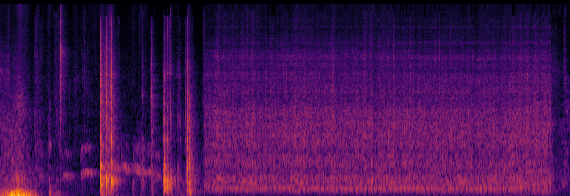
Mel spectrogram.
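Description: Lemons and sugar whir in a blender: a few short bumps and pulses at first, then a steady, loud, continuous grinding motor drone for several seconds that cuts off abruptly.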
